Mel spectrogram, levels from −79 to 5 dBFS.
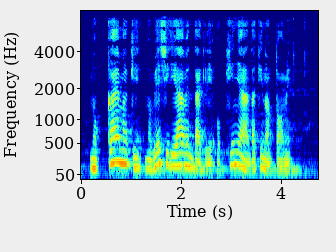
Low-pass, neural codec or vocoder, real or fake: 7.2 kHz; none; real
